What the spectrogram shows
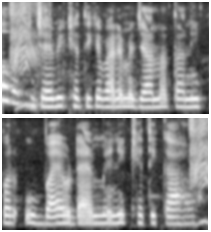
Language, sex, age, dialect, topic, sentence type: Bhojpuri, female, 18-24, Northern, agriculture, question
